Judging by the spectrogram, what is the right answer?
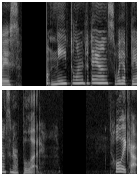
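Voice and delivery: choked-up, teary voice, emotion welling up. Talking about Colombians having dance in their blood, getting teary. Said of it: "I don't know why I'm starting to get teary".

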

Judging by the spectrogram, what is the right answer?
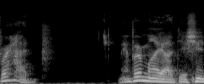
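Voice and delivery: ordinary talk

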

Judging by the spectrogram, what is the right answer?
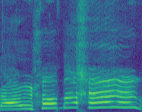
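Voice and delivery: botched woman's voice, very high, very slow, drawn-out. Attempting an impression of a recognisable woman: failed impression of a woman. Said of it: "I can't do an impression of her".

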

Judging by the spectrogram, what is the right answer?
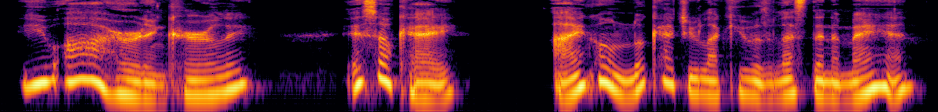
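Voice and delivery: sweet, soft whisper. Catching up to a man who is hurting, a woman reassures him, whispered sweetly. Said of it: "[name] whispered sweetly".

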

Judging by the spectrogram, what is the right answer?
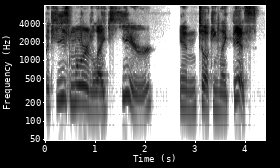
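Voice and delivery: bubbly frog puppet voice. Demonstrating Muppet voices in conversation, show how Kermit talks in his bubble voice. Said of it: "Kermit also has a similar kind of bubble voice".

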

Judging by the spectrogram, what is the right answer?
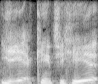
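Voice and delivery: bad, fake put-on Australian accent. Asked about the accent, showing it off in a bad Australian accent. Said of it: "caught a really bad Australian accent".

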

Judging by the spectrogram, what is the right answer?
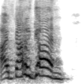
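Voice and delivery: put-on, very high, loud scream. Telling others how he searched the place, retelling a scream. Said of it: "I screamed".

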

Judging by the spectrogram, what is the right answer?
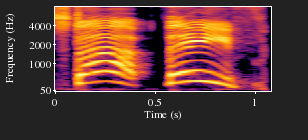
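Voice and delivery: shouting. A player in a roleplaying game says what their character does, yelling out. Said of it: "What I do yell out is".

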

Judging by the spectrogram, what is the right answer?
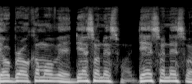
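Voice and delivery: ordinary delivery

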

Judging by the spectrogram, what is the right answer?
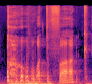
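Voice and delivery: loud, very drawn-out laughing exclamation. Acting out how Sudie Green's college roommate laughed: imitated laugh through the words. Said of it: "the way she laughed was to go like this".

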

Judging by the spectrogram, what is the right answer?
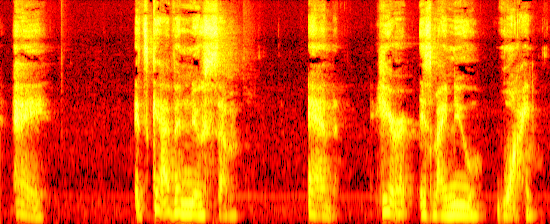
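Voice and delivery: breathy put-on superhero-type voice. Showing an Instagram story bit unveiling a wine collection: breathy Gavin Newsom voice. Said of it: "he's very, like, very breathy".

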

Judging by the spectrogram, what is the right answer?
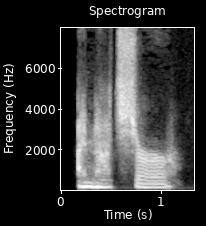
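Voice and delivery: very soft, hushed, quiet voice. Retelling a phone call, the speaker quotes a woman's reply after a long pause, imitating a really soft voice. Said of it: "responded in a really soft voice".

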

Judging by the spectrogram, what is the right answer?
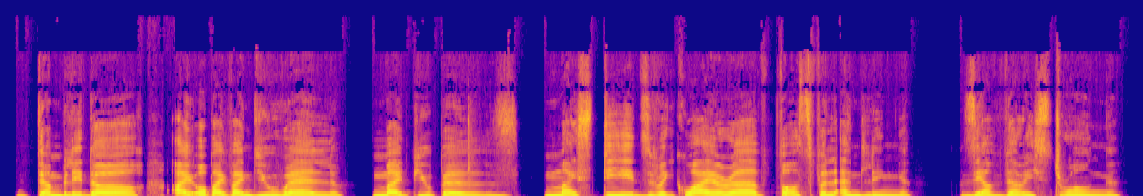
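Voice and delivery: slow, stately lady's voice with French accent.

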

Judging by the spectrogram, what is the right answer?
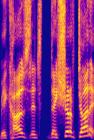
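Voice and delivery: shouting. Arguing with the co-host about a name: yelling. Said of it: "Why are you yelling at me?".

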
